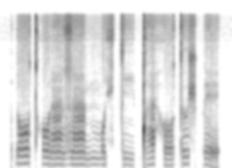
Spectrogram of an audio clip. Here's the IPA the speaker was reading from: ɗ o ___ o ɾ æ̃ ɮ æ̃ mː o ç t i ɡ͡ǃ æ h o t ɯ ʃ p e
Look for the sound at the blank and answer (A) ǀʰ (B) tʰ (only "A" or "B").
B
